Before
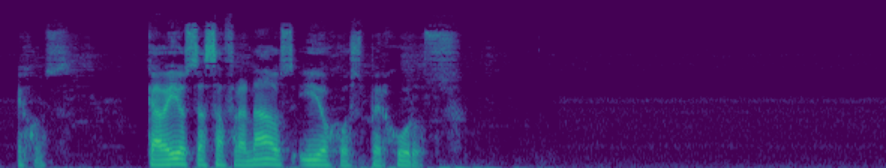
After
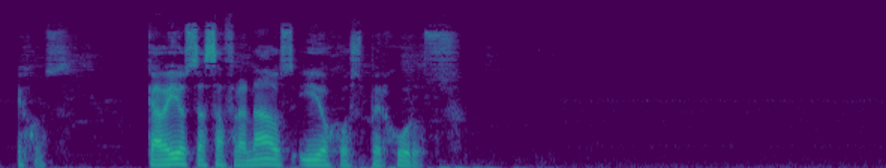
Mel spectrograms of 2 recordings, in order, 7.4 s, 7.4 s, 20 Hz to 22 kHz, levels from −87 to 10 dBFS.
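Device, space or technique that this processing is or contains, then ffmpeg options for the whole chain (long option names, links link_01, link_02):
presence and air boost: -af "equalizer=frequency=4400:width_type=o:width=0.77:gain=2.5,highshelf=frequency=9900:gain=6.5,volume=-6dB"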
